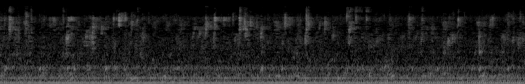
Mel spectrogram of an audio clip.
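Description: Faint, wet mouth clicks and smacks of someone chewing food, scattered irregularly over a steady low electrical hum.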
